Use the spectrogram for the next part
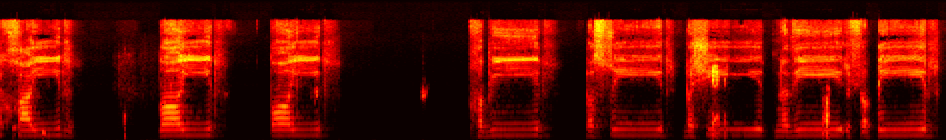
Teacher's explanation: اگر را ساکن سے پہلے یا ساکن ہو، وقف کی حالت میں اس را کو باریک پڑھیں گے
